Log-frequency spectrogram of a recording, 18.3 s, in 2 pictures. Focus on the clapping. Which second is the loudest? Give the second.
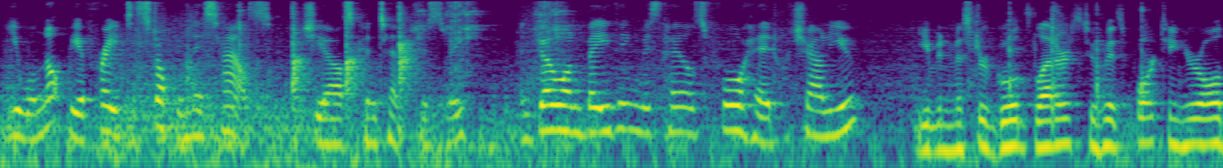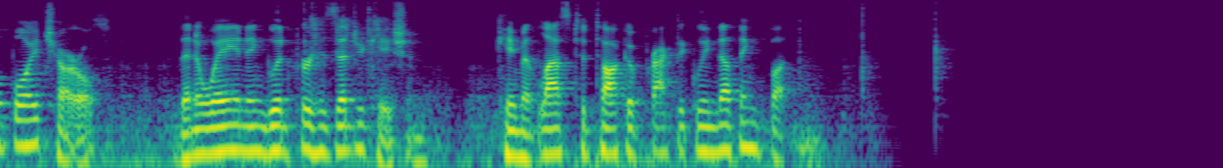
3 s.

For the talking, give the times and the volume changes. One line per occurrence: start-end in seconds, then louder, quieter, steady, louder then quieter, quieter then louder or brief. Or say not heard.
0.0-15.1 steady.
